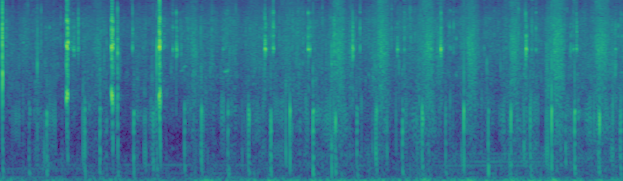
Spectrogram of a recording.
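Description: A Missouri Fox Trotter's hooves clopping on a paved road in a steady run of sharp hoofbeats.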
